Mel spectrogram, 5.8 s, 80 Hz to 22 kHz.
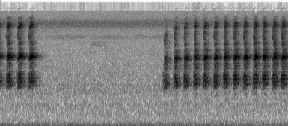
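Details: Midnight cricket song, July 6: a few quick high chirps, then a pause of over two seconds, then the rapid, evenly spaced ringing pulses resume to the end over a quiet hum.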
